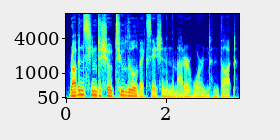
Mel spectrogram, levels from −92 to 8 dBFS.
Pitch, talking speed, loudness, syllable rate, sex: 100 Hz, 210 wpm, -18 LUFS, 6.1 syllables/s, male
